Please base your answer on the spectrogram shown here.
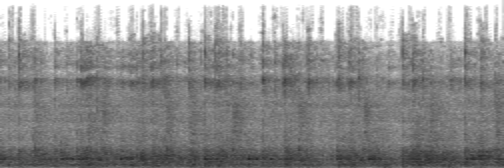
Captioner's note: ball ping pong hitting continues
